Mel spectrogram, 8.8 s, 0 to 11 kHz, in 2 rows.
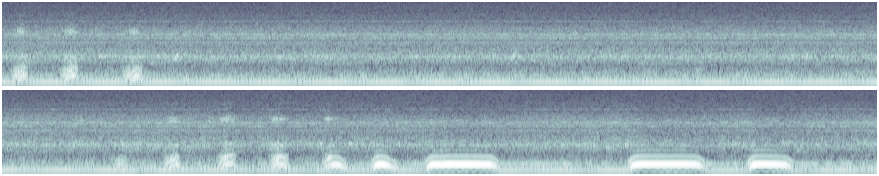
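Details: Hooting great horned owl visiting its nest in Savannah, recorded by nest camera on 28 December 2020 in the small hours: a few soft short notes, then a quickening run building into deep sustained hoots, with steady background hum.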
